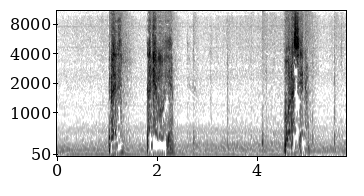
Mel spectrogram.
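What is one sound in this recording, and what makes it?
A man speaks in short, sharp bursts close by.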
